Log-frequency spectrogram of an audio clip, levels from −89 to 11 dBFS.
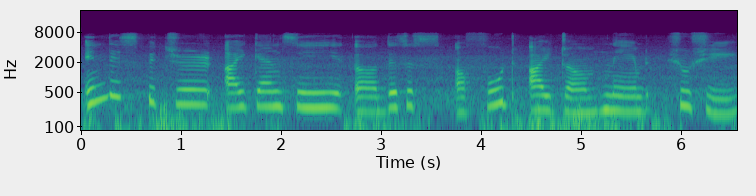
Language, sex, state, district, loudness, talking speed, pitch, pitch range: English, female, Punjab, Kapurthala, -18 LUFS, 130 wpm, 245 Hz, 200-265 Hz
